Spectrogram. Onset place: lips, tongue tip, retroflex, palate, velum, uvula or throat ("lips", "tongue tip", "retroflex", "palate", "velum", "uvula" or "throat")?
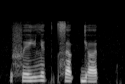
lips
